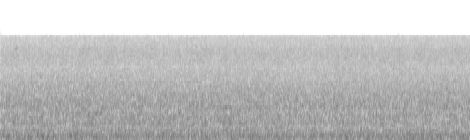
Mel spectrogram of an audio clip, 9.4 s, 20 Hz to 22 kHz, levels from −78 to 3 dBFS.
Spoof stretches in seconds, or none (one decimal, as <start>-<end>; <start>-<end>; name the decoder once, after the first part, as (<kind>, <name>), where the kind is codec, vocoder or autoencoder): 4.1-9.4 (vocoder, Vocos)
